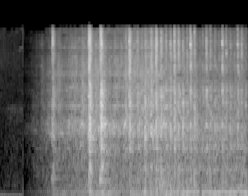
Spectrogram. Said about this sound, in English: Brian Watts takes to the skies in a tiny four-seater airplane.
